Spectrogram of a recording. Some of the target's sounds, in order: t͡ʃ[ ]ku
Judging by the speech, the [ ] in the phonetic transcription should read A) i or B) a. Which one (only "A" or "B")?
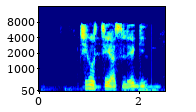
A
